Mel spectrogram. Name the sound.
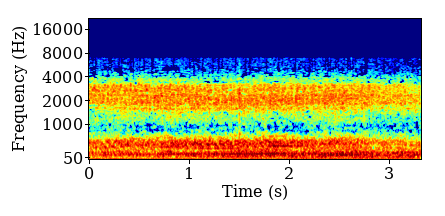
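airplane engine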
